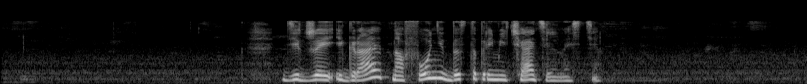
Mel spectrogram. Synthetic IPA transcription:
dʲɪʐejʔɪɡɾajʊt̪nɐfo̞nʲɪd̪əst̪əpɾʲɪmʲɪt͡ɕætʲɪlʲnəsʲtʲɪ

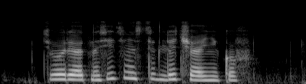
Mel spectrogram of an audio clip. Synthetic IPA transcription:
tʲɪoɾʲɪjəɐt̪nɐsʲitʲɪlʲnəsʲtʲɪd̪lʲɐt͡ɕæjnʲɪkəf

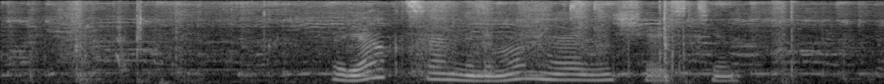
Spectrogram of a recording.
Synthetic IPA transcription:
rʲeakʰt͡sʰijanalʲemonːajanʲiʃa̰sʲtʰje

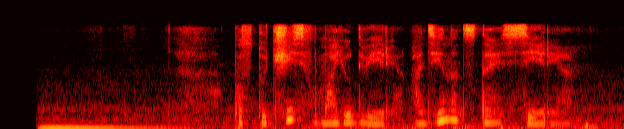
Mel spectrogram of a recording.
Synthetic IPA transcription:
pəst̪ʊt͡ɕisʲvmɐjud̪vʲeɾʲɐdʲinət̪sɨ̥t̪əjəsʲeɾʲɪjə

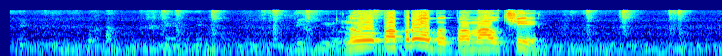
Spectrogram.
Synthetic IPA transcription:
nupɐpɾobʊjpəmalˠt͡ɕi

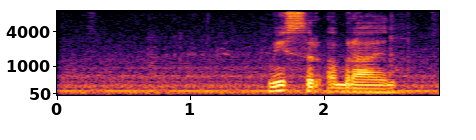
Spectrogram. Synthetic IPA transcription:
mist̪əɾɐbɾaːjən

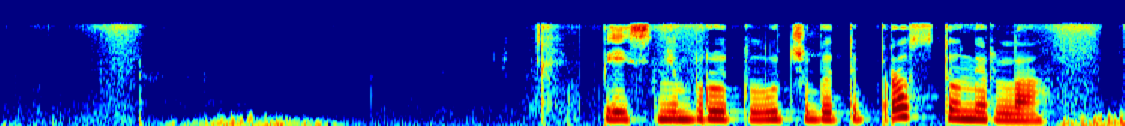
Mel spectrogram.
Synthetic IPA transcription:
pʲesʲnʲəbɾut̪lˠutʂɨbɨt̪ɨpɾost̪əʊmʲɪrlˠa

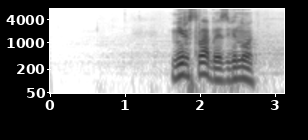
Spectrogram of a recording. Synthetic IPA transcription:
mʲirslˠabɨjəzvʲɪno

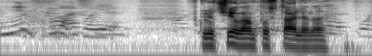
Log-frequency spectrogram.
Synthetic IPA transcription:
fklʲʉt͡ɕilˠampʊst̪alʲɪnə

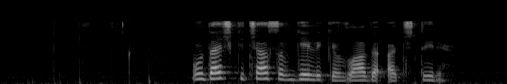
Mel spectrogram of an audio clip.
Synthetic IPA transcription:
ʊd̪at͡ɕkʲɪt͡ɕasəvɡʲelʲɪkʲɪvlˠad̪ɨʔat͡ɕɪ̥t̪iɾʲɪ̰

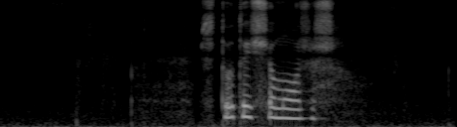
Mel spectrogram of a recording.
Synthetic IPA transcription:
ʂt̪ot̪ɨjɪɕːomoʒəʃ

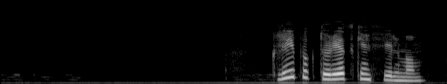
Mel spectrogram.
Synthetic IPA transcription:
klʲipəkt̪ʊɾʲet̪skʲɪmfʲilʲməm

